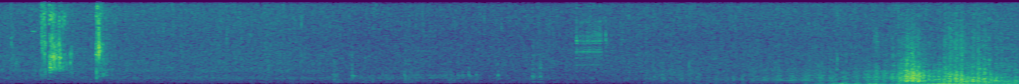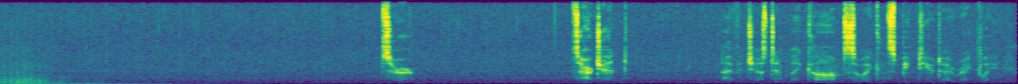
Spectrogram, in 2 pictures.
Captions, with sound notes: *Whispered* Sir... Sergeant... I've adjusted my comms so I can speak to you directly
